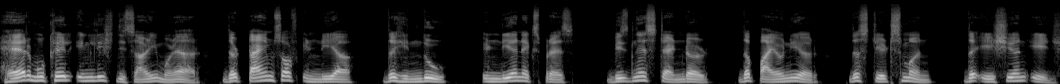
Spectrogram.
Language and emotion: Goan Konkani, neutral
